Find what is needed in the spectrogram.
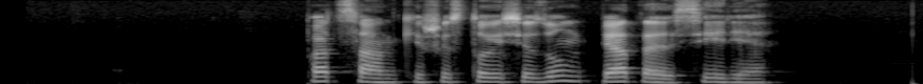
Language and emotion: Russian, neutral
